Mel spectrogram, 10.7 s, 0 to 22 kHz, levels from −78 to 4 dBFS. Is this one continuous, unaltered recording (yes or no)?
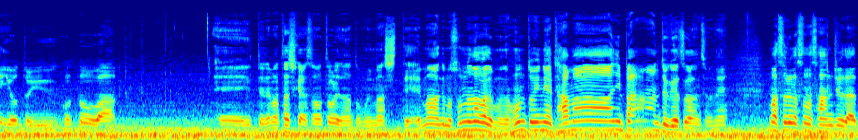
yes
